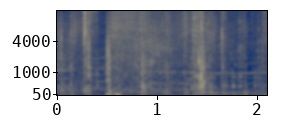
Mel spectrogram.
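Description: Cardboard shoe boxes being handled: a few light knocks and a low thump as a box is pushed aside and another is lifted and opened.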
